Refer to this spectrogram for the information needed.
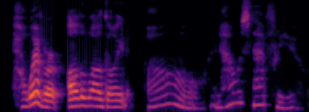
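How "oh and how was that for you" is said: soft, hushed, calm therapist voice. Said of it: "your therapist's voice".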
